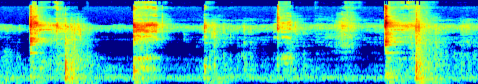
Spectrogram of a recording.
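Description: A spoon or spatula scrapes and knocks against a pan while rice is stirred for shrimp fried rice, with sharp metallic clinks arriving irregularly, several close taps over a few seconds against a quiet background.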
